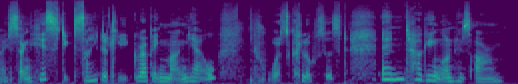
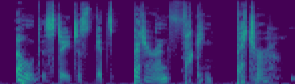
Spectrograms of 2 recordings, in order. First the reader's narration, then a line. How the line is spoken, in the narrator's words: Zheng Cheng snarled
